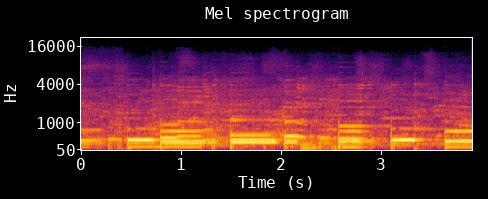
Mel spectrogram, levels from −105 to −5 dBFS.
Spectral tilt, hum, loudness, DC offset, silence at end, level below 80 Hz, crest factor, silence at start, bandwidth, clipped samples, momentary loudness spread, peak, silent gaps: -9.5 dB/octave; none; -16 LUFS; under 0.1%; 0 s; -52 dBFS; 12 dB; 0 s; 5.4 kHz; under 0.1%; 6 LU; -4 dBFS; none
